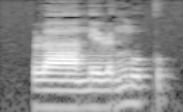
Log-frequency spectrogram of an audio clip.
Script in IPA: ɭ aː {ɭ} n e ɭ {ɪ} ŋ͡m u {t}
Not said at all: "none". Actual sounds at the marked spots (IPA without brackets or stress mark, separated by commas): none, ə, k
